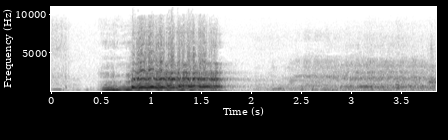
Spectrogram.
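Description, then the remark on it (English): A loud, wavering group bleat, people imitating sheep together for about a second, followed by a softer murmur of crowd noise and laughter. “Oh, I love being in a room full of sheep.”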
